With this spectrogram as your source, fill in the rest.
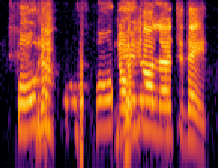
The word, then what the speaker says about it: Boricua: Thursdays we have the What in the boring game? Wait, Nettles, how do you say it, Nettles? What in the Boricua? Boricua.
